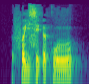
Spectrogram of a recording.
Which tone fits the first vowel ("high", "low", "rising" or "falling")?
rising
